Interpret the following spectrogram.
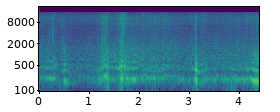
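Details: Low, even humming of honey bees within their hive, dotted with short, sharper buzzes from bees flying by closely, the loudest near three seconds and again at the very end.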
